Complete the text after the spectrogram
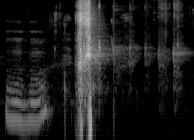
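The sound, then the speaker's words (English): A brief voiced hum slides into a short, loud sputtering fart burst with a low rumble, then trails off into faint scattered crackles. “And as you hear. Fart.”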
